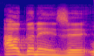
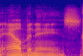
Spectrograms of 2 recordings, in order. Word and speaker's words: Albanese: Albanese would be the Italian pronunciation, but it's been Americanized to rhyme with mayonnaise, as in Albanese.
